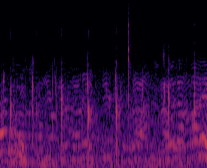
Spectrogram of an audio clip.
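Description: Men's voices calling out on and around a football pitch, not clear words, with several sharp claps or knocks scattered through.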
